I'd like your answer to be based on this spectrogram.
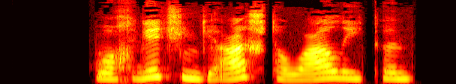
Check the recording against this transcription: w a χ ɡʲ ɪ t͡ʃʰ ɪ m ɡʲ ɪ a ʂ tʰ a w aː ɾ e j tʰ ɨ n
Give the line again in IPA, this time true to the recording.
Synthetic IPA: w a χ ɡʲ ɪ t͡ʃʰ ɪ n ɡʲ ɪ a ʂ tʰ a w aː l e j tʰ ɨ n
